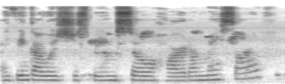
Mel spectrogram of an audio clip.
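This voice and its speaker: A woman in her twenties hosting a podcast, chatting casually about faith in a soft, rambling way full of fillers. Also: medium pitch, unhurried, husky, rough recording. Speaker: podcast host.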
